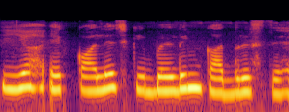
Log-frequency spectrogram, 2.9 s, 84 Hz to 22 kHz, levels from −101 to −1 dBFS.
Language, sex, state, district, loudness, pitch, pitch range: Hindi, female, Jharkhand, Palamu, -13 LUFS, 255 Hz, 235-275 Hz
